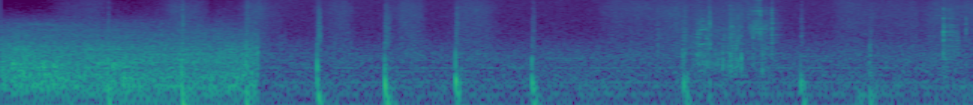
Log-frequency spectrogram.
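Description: Footsteps thud on a floor indoors.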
